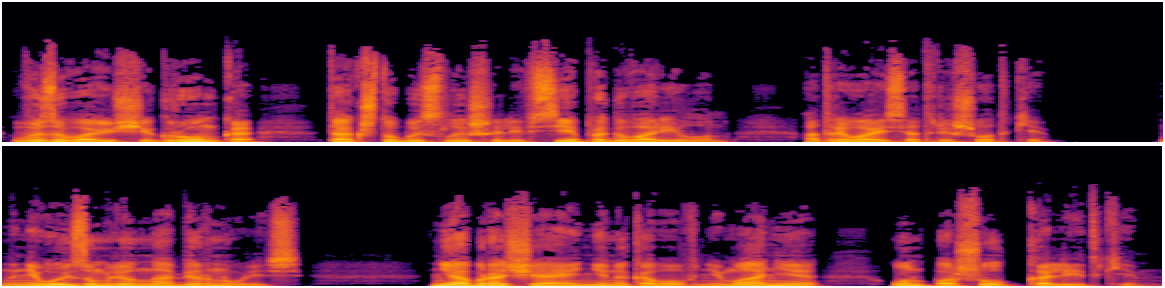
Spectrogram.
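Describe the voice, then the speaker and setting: A man reading a novel aloud as an audiobook narrator, dramatic and expressive. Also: fairly low pitch, dry recording, clean studio sound. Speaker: audiobook reader. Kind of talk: scripted narration.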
